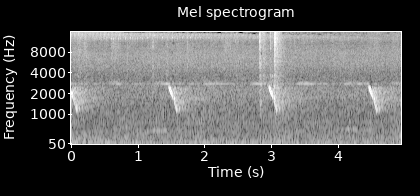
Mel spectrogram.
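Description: A Japanese pedestrian crossing signal plays a chick-like "biu biu" bird call, used at crossings with light vehicle traffic, chirping in a steady rhythm, four sharp, high, downward-sliding electronic tweets about a second and a half apart, over a low, continuous rumble of traffic.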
